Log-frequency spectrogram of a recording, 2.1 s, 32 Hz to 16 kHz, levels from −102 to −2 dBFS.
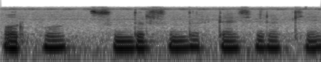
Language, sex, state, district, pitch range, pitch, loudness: Hindi, male, Uttar Pradesh, Shamli, 130-140 Hz, 135 Hz, -15 LUFS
